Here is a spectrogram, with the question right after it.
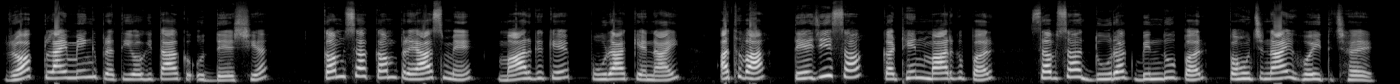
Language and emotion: Maithili, neutral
